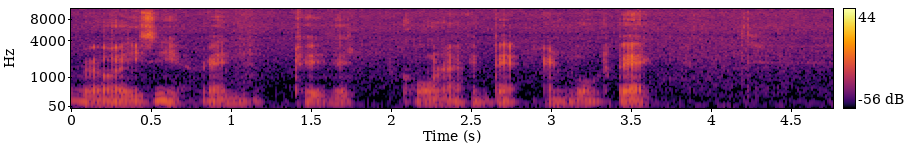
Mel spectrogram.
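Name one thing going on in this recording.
A man speaks calmly and close by, as if into a microphone.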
